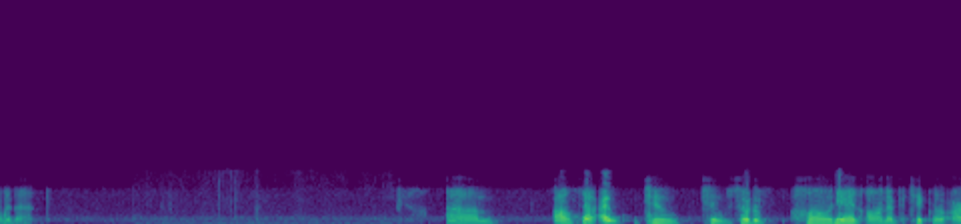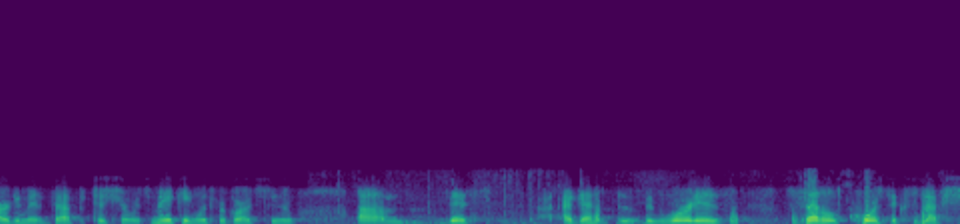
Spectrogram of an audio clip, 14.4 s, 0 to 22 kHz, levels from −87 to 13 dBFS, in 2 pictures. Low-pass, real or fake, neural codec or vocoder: 5.4 kHz; fake; vocoder, 22.05 kHz, 80 mel bands, WaveNeXt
